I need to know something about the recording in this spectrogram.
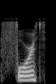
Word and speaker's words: fourth: number four position and the vowel is or so you have to round your lips and curl your tongue back for the r four and then go from the r curled back to the tongue between the teeth so that's a big movement fourth and you should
